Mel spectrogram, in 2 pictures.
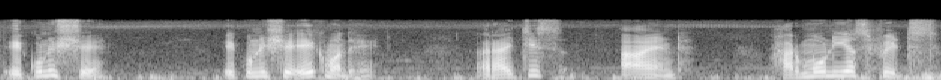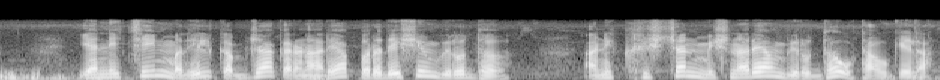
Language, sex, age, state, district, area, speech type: Marathi, male, 45-60, Maharashtra, Nanded, urban, read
